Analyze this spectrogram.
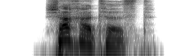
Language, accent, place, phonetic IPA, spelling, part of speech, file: German, Germany, Berlin, [ˈʃaxɐtəst], schachertest, verb, De-schachertest.ogg
- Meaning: inflection of schachern: 1. second-person singular preterite 2. second-person singular subjunctive II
